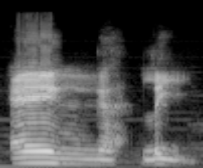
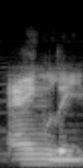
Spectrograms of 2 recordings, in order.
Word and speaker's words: Ang Lee: Lee。我以前还我在找资料的时候我还误解，我还以为他的 An 是女生的名字，那个 An。那也不是说错啊，今日两性平权的状态下，或者应该讲多性平权的状态下。你取一个名字叫 ANNE，然后你是男生，好像也没什么不对的，但总是找不到，所以他的名字是 ANG，所以 Ang Lee，那个马桶音哦，Ang Lee 这样。Will receive a BAFTA fellowship at the BAFTA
